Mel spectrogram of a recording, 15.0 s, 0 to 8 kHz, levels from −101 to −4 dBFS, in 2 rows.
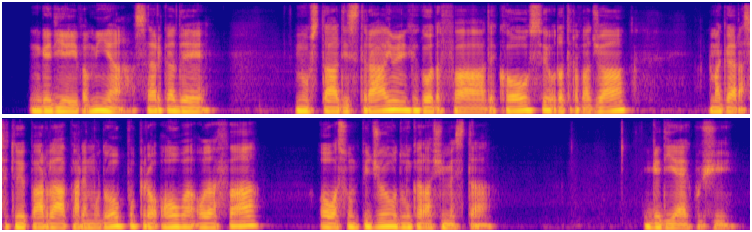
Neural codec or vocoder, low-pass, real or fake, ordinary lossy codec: none; 7.2 kHz; real; none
